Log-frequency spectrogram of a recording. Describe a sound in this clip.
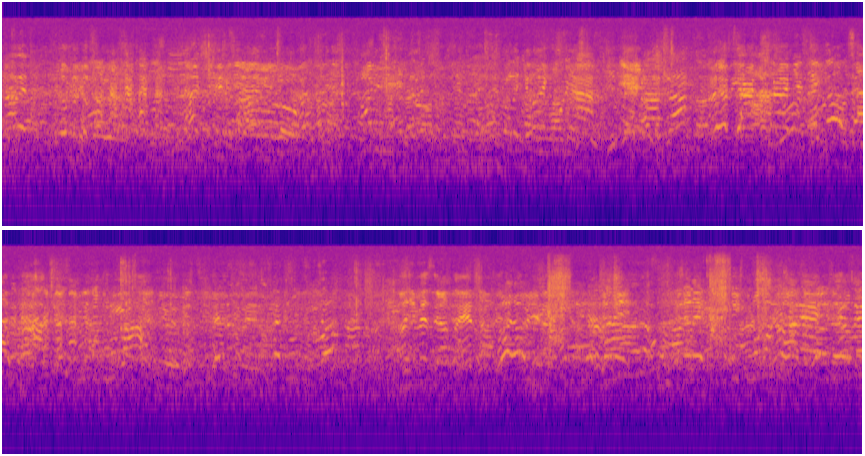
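A crowd of men and women sings together outdoors.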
